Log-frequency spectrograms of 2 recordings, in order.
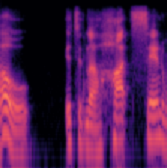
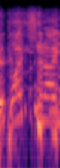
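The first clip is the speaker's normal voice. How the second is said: acted shouting, higher; 13 semitones higher, 4 dB louder than usual. Retelling how a teacher opened the door: imitating someone shouting for help. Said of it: "Just shouts down the hallway".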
